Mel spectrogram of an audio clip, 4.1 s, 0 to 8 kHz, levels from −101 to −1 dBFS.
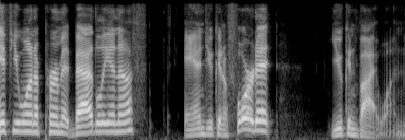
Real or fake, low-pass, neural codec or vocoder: fake; 7.2 kHz; vocoder, 44.1 kHz, 128 mel bands every 512 samples, BigVGAN v2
